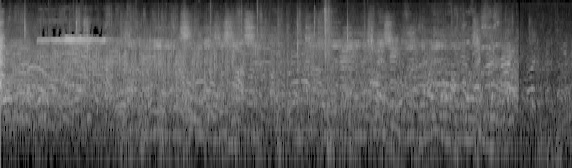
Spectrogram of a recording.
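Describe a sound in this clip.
A crowd of young men shout and cheer excitedly close by.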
